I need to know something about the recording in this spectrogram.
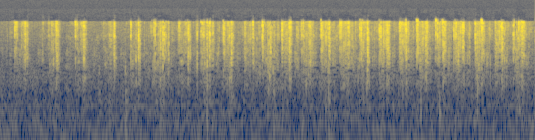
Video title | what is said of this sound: HobbyMaker Live | when the ball bearing is free flowing that means it's mixed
